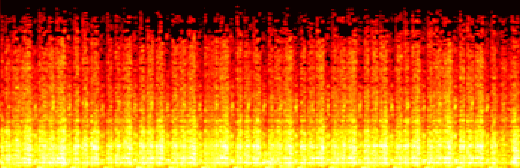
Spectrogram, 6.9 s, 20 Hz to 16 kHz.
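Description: Nissan SR20DET four-cylinder engine turned over on the starter motor with fuel and ignition cut for a compression test, cranking at an even beat. It starts just before and stops at the end.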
